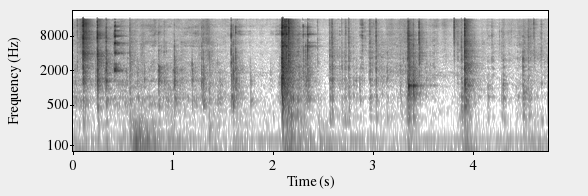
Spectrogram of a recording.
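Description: Several sharp clicks and clacks of plastic cutting plates and a metal die being handled as a die-cut sandwich is taken out of a hand-cranked Stampin' Up! Mini Cut & Emboss Machine, the loudest clack a little after two seconds in.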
